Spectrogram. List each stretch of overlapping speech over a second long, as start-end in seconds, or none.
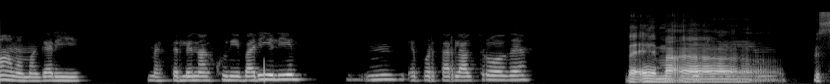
6.4-7.8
